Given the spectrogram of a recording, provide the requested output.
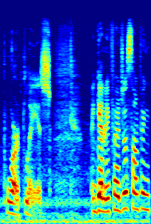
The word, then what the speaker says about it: Portlaoise: a bit different than the way you pronounce it but you pronounce it as portlage again if i do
